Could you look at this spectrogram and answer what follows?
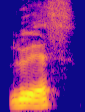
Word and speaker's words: Lewes: in the usually peaceful country kind of Lewis pronounced Lewis East Sussex every year on the 5th of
